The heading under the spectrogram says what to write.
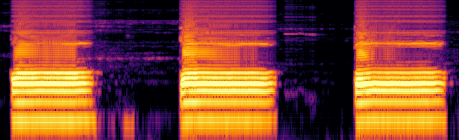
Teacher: قاف موٹی آواز، ادائیگی کے وقت زبان کی جڑ کو کوے کے متصل تالوں پر لگائیں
